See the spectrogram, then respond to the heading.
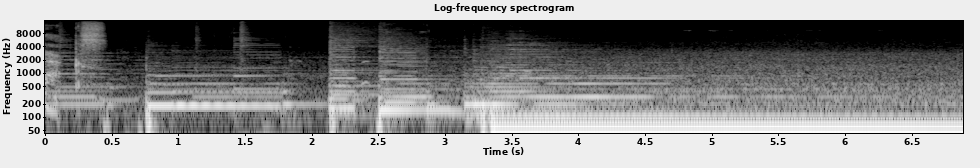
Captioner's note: city traffic bustling; gentle guitar music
